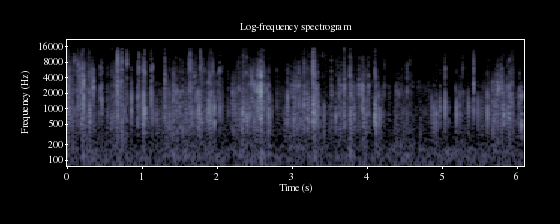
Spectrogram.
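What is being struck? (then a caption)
Thin plastic sheet. Fingertips scratch and crinkle a large, thin, white crumpled plastic sheet lying on carpet. A steady stream of quick, dry, bright crackles and crinkles comes with almost no low end, each snap dying away at once. The whole clip stays fairly quiet, with a few louder bursts.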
